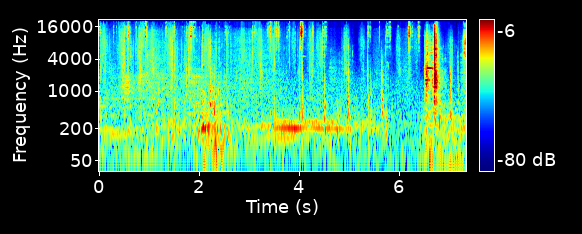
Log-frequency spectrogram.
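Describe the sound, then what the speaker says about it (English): Keys jangling in the video game Mafia III, light metallic clinks over a steady low car rumble, with scattered mechanical clicks and a brighter rattle near the end, fairly close. "Hey, man, grab those keys."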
